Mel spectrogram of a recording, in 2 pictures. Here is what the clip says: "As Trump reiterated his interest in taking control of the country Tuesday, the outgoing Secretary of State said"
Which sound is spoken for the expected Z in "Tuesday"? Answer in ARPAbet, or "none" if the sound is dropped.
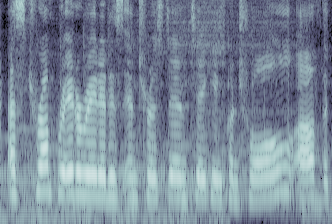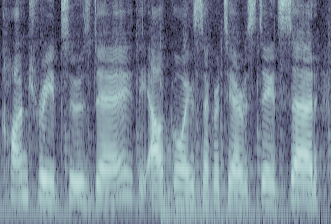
Z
